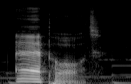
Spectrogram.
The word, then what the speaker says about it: airport: A mianowicie wymowę słówka lotnisko, czyli airport. Airport. Umówmy się, tam nie ma air, tam nie ma air. Airport. Troszeczkę przedłużam to e, żebyście bardziej zwrócili na to uwagę.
